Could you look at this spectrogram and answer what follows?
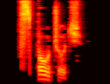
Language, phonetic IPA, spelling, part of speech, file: Polish, [ˈfspuwt͡ʃut͡ɕ], współczuć, verb, Pl-współczuć.ogg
